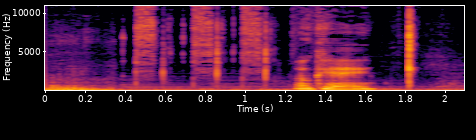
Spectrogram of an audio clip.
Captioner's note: sprays sanitizer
